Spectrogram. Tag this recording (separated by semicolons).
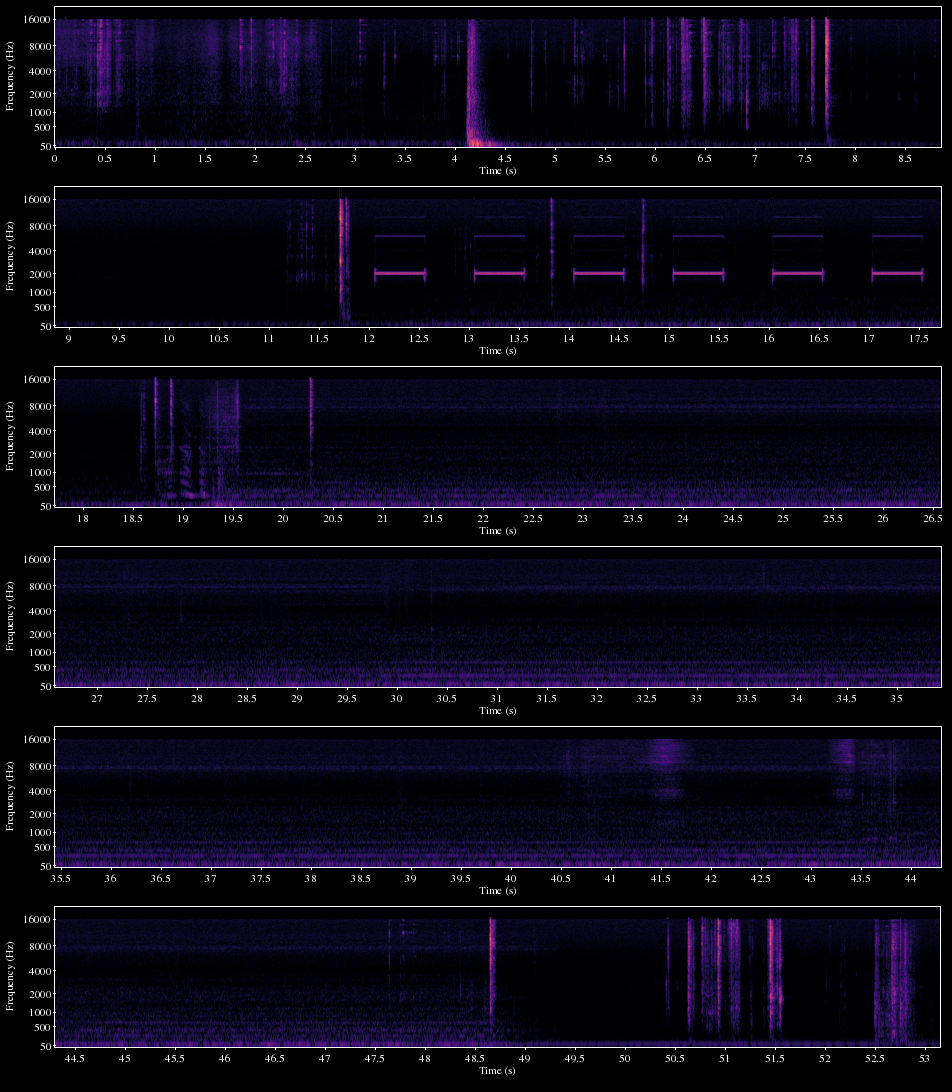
vehicle; ignition; starting; start; automobile; starting-up; engine; idle; car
